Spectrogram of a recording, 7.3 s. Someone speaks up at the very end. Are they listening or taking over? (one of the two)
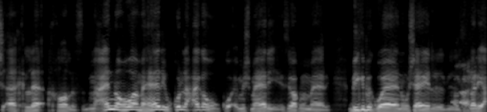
listening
